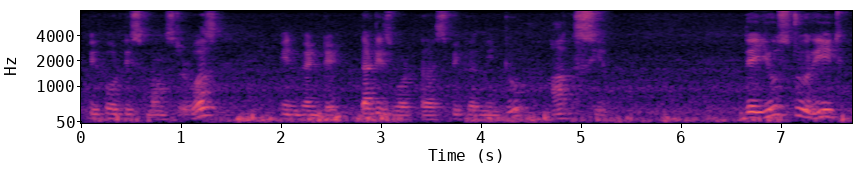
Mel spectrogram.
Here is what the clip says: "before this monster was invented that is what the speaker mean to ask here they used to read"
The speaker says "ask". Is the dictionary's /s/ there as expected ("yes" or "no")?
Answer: no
